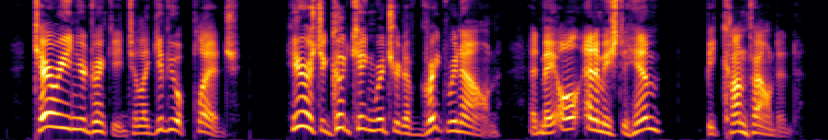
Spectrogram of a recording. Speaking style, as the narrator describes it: cried he

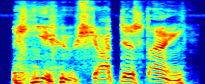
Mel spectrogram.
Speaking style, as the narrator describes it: Colt said, laughing

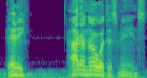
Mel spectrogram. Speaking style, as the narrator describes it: he yelled to me

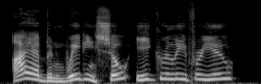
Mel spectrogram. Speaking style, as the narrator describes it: she cried

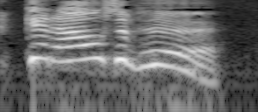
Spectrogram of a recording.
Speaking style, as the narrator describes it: Ashimay screamed, tears she had held until now breaching her defences

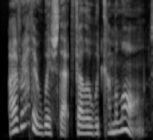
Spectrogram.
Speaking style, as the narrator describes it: said Julius

